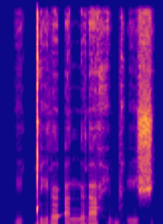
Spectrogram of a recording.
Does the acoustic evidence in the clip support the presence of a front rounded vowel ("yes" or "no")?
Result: yes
